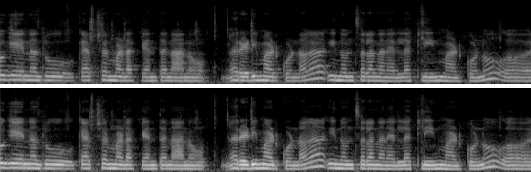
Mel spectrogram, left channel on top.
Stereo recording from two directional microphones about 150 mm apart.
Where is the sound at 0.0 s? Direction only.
20° right (ahead or behind).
